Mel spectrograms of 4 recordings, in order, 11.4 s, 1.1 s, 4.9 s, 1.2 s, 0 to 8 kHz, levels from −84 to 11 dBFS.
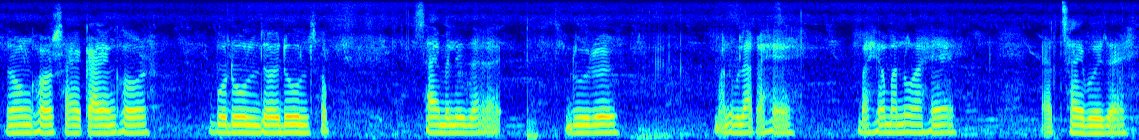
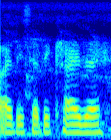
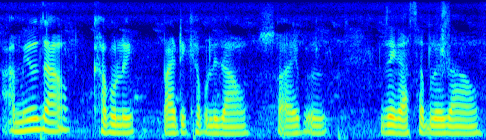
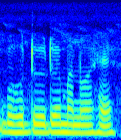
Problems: background sounds at intervals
